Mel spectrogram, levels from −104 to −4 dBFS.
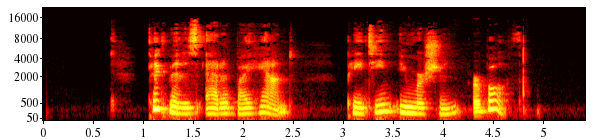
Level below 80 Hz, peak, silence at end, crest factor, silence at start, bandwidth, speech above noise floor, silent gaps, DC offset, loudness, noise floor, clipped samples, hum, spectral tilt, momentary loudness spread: -64 dBFS; -8 dBFS; 0.65 s; 20 dB; 0.65 s; 15.5 kHz; 62 dB; none; under 0.1%; -26 LUFS; -88 dBFS; under 0.1%; none; -4.5 dB/octave; 15 LU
